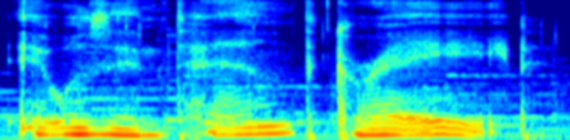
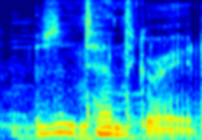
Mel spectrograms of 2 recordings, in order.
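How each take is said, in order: First: It is said slower, in a sexier voice. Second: It is said at a normal pace.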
